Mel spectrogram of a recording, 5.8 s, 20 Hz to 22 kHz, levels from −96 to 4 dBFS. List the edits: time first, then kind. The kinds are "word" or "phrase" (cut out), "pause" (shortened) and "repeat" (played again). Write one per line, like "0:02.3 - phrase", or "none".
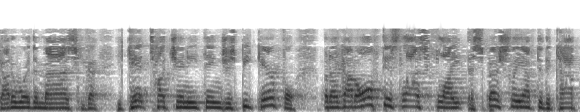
none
